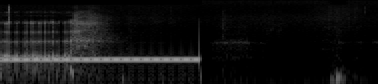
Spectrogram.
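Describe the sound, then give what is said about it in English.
A loud, steady telephone dial tone of an outgoing call hums for about two seconds, then cuts off abruptly with a click, leaving faint background noise and a brief soft rustle. “And finally, when my anxiety reaches an absolute fever pitch, uh...”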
